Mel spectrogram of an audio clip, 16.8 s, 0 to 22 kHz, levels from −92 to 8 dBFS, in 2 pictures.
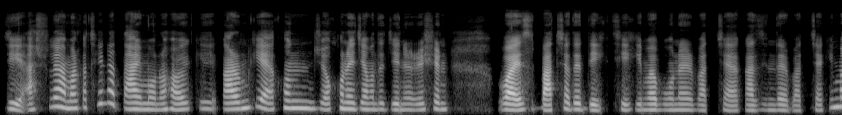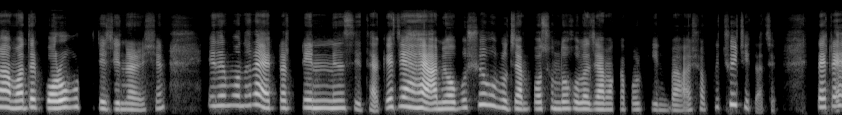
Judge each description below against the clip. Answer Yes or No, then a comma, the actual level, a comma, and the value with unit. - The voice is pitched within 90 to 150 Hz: No, high, 220 Hz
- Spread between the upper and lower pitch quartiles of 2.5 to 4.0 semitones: No, average, 4.5 semitones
